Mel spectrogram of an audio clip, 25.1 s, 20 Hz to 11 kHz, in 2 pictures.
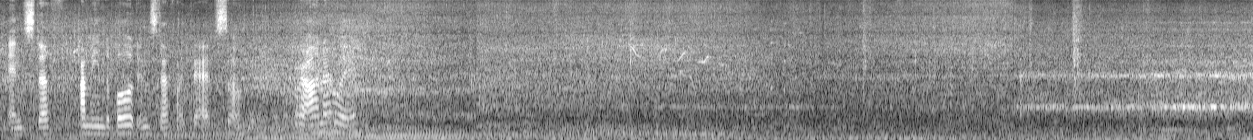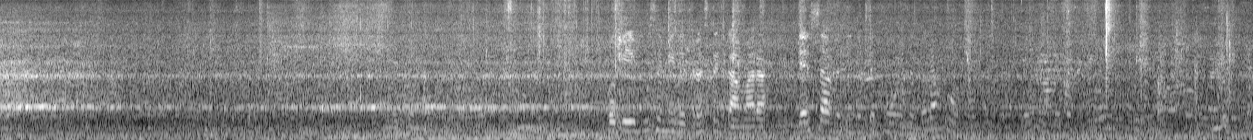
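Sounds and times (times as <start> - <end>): traffic rumble: 0.0 - 25.0
steady high-pitched tone: 10.1 - 22.3.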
